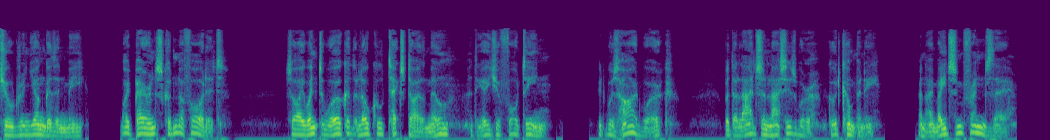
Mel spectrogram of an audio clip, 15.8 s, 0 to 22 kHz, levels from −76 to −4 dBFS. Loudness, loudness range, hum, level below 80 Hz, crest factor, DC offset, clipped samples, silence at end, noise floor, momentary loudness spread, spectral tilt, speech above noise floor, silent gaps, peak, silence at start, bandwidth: -22 LUFS; 4 LU; none; -48 dBFS; 20 dB; 0.5%; under 0.1%; 0.5 s; -60 dBFS; 13 LU; -5 dB/octave; 38 dB; 1.35-1.77 s, 8.46-8.81 s, 13.30-13.71 s; -2 dBFS; 0 s; 11 kHz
